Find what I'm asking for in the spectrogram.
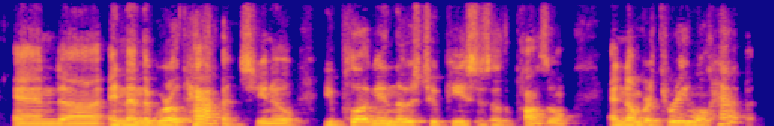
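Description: With ordinary pitch variation and a fairly high pitch, a man moves at a moderate pace in an ordinary speaking voice. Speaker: loan officer. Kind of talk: casual interview chat.

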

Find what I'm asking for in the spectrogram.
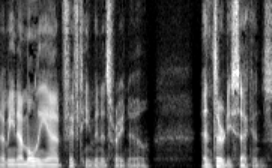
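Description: A man with a Canadian accent speaks at a very fast pace. The recording is very clean, with a silent background. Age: 30s. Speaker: stand-up comedian. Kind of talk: solo podcast monologue. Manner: fast talker; halting.

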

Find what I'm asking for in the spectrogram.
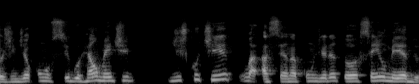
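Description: Against a quiet background, a man speaks with a dark, mellow tone and lively intonation. His pitch is fairly high. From Brazil, Rio de Janeiro (Santa Marta favela). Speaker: actor. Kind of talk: interview. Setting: at home during quarantine.

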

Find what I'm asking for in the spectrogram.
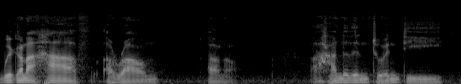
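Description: In a Spanish accent, a man speaks with a very deep, low pitch. His pace is moderate and his intonation monotone and flat. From Spain. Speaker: company chief executive. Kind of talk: interview conversation.

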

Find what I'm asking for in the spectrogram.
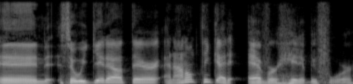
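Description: A man speaks with a dark, mellow tone and lively intonation. The sound is dry and close, with no echo. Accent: American. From Salt Lake City, Utah. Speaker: landscape and action photographer. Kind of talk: casual chat.

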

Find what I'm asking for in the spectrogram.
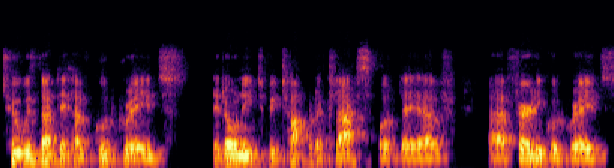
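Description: Fairly quick speech from a man with a Cork accent, fairly low in pitch, with fairly even intonation. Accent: Irish (Cork). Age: 40s. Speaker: accountant. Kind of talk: presentation. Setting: video call.

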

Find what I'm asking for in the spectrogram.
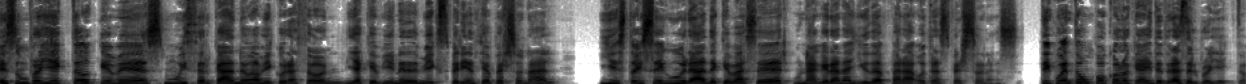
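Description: The woman talks at a fairly slow rate in a very clean recording where the background is silent. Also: fairly high pitch for a woman, lively intonation, hardly any pauses. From Tahiti. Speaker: life coach and podcast host. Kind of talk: personal storytelling monologue.

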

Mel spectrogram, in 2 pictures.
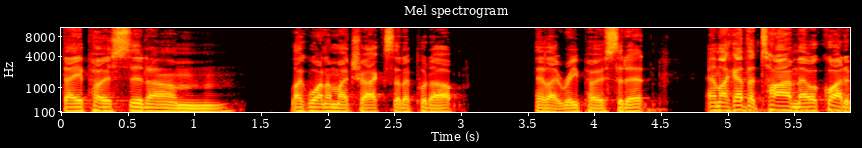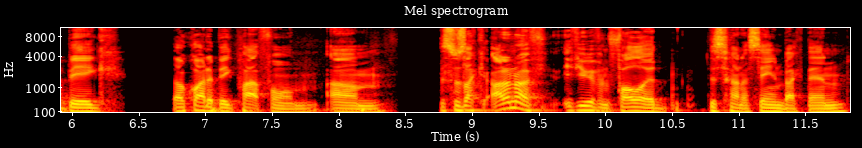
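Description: A man with an Australian accent speaks at a fairly quick pace in a fairly low pitch with ordinary pitch variation and very even loudness, on a very clean recording with a silent background. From Australia, New South Wales (Maitland). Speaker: electronic music producer and DJ. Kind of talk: interview, casual chat. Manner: halting, many fillers and repeats.

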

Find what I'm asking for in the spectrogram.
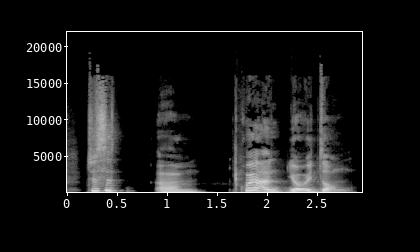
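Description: At a moderate pace, a woman of medium pitch speaks with very wide pitch swings. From Taiwan. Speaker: student. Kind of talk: casual chat.

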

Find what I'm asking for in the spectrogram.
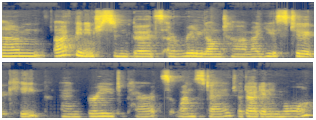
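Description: A woman speaks with an Australian accent at a fairly slow pace, hardly pausing at all. Her medium-pitched voice is dark, mellow and somewhat breathy, with fairly even intonation. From Queensland, Australia. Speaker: university staff and amateur bird photographer. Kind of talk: interview.

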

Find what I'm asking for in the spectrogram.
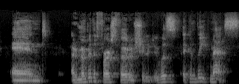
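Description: A man with a Portuguese accent, somewhat breathy with a dark, mellow tone, with lively intonation at a fairly quick pace. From Portugal, Lisbon. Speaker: data scientist. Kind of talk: interview.

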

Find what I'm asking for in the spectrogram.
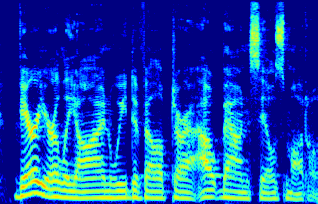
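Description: Speaking with an American accent, a man holds his voice at a medium pitch. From US West Coast, Silicon Valley. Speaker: startup CEO and co-founder. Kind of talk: interview. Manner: halting, repeats words.

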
